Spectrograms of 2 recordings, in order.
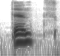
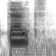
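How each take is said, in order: Both takes have the same delivery.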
